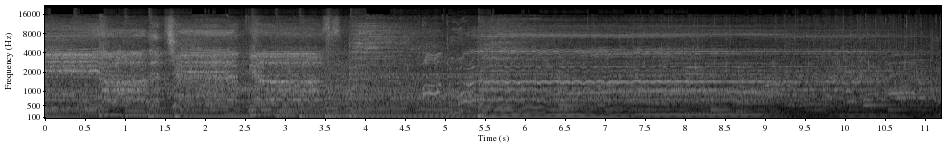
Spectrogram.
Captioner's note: cheers and applause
